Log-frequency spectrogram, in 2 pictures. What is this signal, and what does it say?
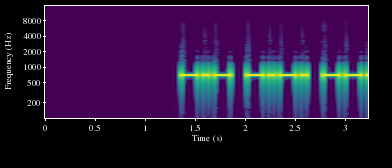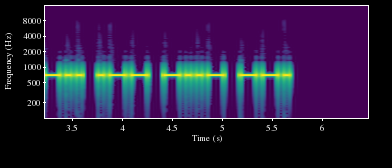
Morse code, heard as a keyed tone, about 22 wpm, 700 Hz. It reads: KC8WXG
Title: USA Call Signs - 6 Characters - Repeated 2x - 22wpm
